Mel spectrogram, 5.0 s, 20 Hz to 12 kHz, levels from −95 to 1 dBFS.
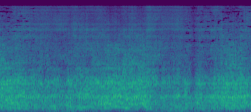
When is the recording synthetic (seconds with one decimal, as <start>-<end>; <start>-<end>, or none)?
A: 0.7-3.7

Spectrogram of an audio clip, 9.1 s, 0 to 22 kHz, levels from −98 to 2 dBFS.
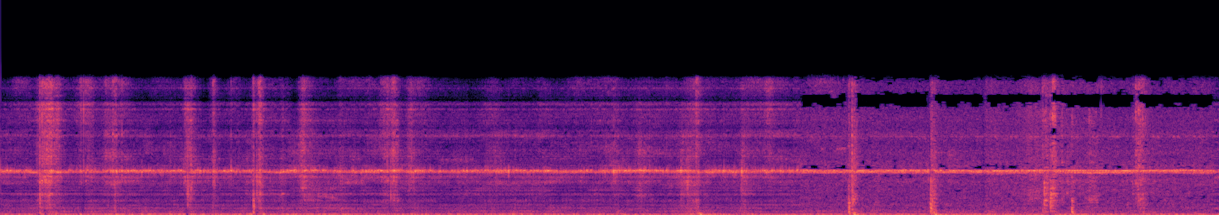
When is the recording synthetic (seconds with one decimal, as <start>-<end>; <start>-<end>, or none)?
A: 0.0-6.0

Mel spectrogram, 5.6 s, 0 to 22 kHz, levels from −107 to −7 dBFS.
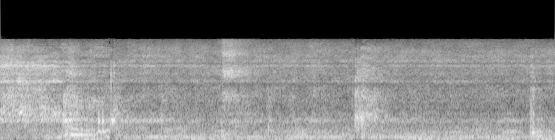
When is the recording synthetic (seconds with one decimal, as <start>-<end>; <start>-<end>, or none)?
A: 0.0-5.6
